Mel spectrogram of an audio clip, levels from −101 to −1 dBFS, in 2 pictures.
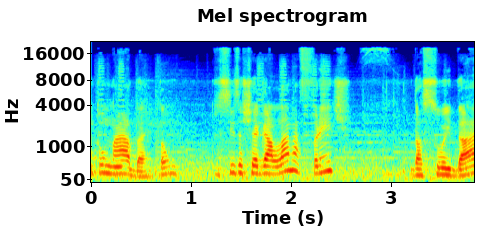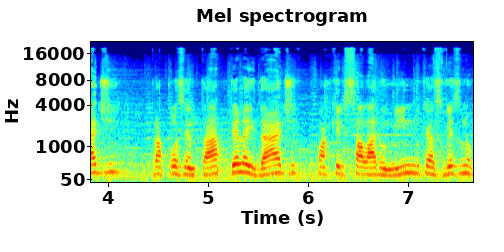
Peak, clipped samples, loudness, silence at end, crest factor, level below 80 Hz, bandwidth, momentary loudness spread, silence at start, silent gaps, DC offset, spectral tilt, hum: -2 dBFS; under 0.1%; -21 LUFS; 0 s; 18 dB; -44 dBFS; 19 kHz; 14 LU; 0 s; none; under 0.1%; -5.5 dB/octave; none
